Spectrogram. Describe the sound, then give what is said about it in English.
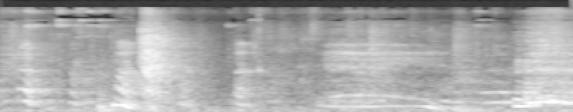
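A small dog yips in quick, sharp bursts at a much bigger dog, followed by a drawn-out whiny, whimpering tone, with a murmur of voices and soft laughter around it. “The hobbit is trying to take on the horse. And then the big dog's going, would you please make it go away?”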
